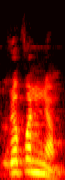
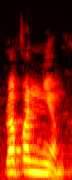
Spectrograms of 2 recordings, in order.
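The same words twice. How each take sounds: First: প্রপন্নম with a plain double n and no y-glide; correct pronunciation. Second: প্রপন্যম with a y-glide after the double n, the wrong way; wrong pronunciation. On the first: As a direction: say প্রপন্নম cleanly as prapannam. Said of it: "না, প্রপন্নম". (শুদ্ধ উচ্চারণে প্রপন্নম, য-ফলা ছাড়া দ্বিত্ব ন) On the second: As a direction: say প্রপন্যম as prapanyam, showing the mistake. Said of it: "প্রপন্যম হবে না". (ভুল উচ্চারণে প্রপন্যম, ন-এর পরে য-ফলার ধ্বনি) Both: Shown as a demonstration.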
